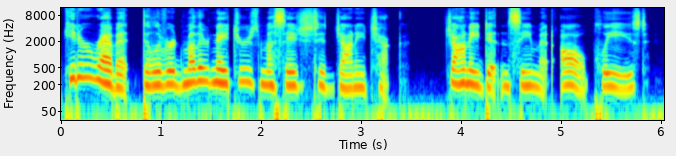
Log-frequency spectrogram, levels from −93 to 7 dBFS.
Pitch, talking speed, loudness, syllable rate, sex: 200 Hz, 150 wpm, -19 LUFS, 5.3 syllables/s, female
